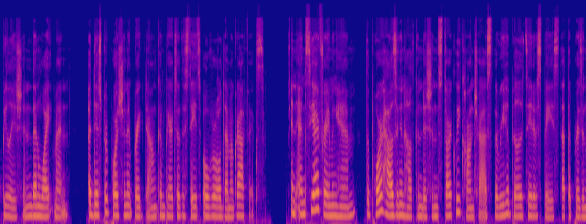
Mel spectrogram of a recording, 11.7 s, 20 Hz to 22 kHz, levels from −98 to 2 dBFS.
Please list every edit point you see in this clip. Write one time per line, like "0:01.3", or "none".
0:07.1

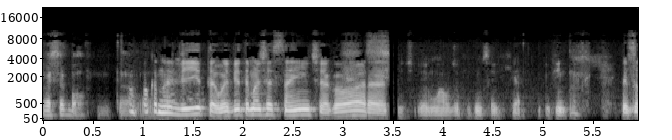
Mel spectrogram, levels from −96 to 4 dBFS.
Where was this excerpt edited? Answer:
0:03.4

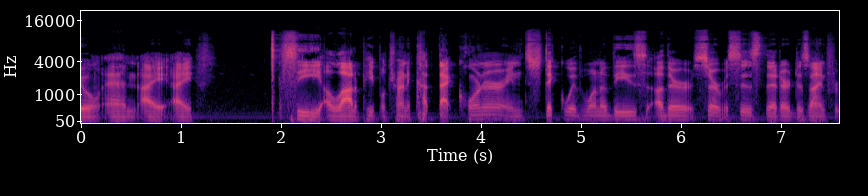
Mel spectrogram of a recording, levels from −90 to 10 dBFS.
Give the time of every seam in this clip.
none

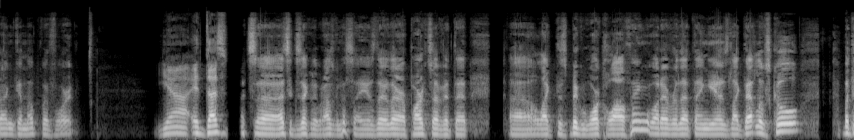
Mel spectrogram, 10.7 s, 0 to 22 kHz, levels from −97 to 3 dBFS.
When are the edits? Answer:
0:02.8

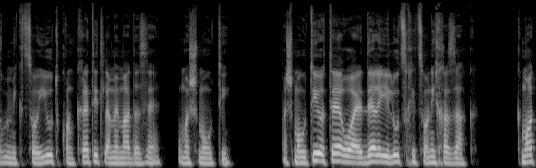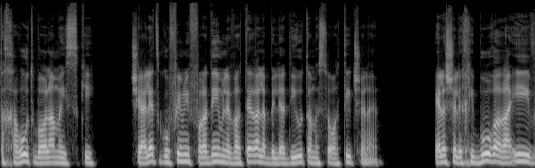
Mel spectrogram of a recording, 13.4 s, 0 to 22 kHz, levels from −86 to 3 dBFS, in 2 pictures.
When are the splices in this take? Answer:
0:12.1

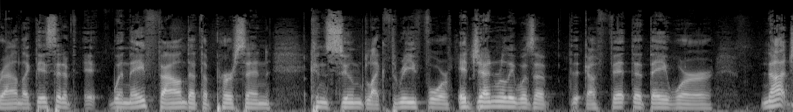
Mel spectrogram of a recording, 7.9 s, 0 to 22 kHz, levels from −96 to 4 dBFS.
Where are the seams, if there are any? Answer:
0:04.5
0:05.8

